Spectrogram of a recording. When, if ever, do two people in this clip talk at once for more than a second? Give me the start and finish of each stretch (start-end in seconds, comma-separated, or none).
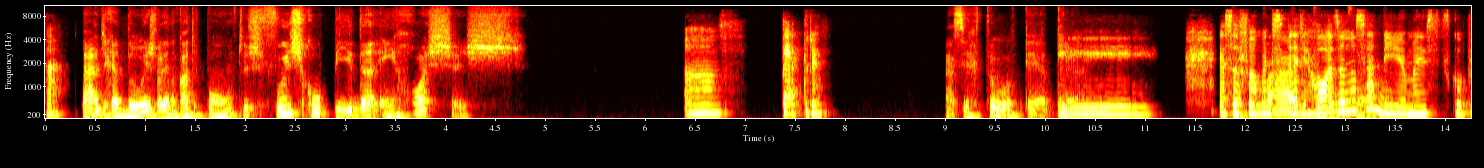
11.7-13.4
